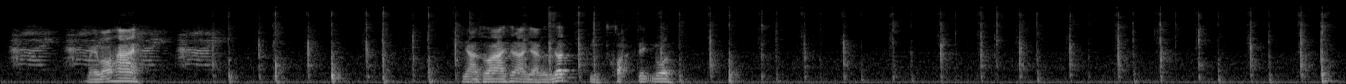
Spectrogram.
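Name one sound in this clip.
Playing cards snap and slap down on a table, many times in quick succession.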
